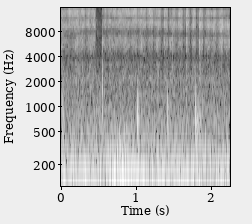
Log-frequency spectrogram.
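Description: Faint, soft brushing of a makeup blending brush rubbing pastel chalk into cardstock paper petals, with a few light ticks.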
